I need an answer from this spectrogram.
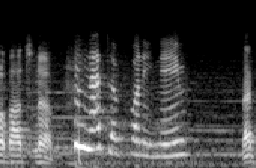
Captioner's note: laughs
